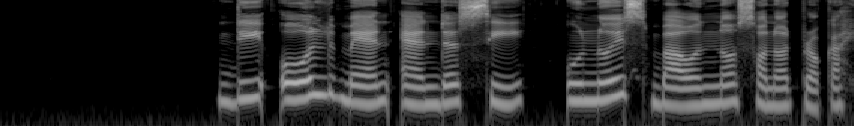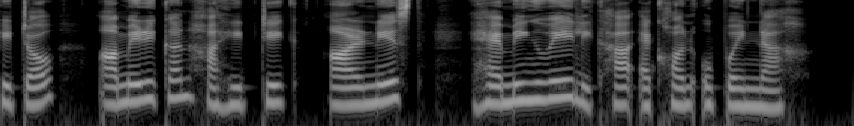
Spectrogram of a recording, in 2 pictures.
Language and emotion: Assamese, neutral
